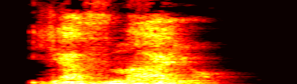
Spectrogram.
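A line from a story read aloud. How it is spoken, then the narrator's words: Whispered reply. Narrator (Russian): шептала в ответ Хона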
